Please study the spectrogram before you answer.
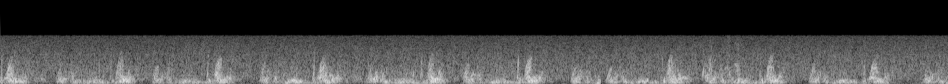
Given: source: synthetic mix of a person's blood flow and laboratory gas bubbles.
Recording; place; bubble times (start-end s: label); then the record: Doppler ultrasound of blood flow; precordium
7.01-7.17 s: bubbles
7.21-7.50 s: bubbles
From the record:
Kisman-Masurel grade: 211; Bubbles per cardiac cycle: several, 3 to 8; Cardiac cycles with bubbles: 1 to 10%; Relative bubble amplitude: barely perceptible (0.100 to 0.250); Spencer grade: 1 (occasional bubble signal discernible with the cardiac motion signal, with majority of cardiac periods free of bubbles); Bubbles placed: only in the low amplitude regions of the cardiac cycle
